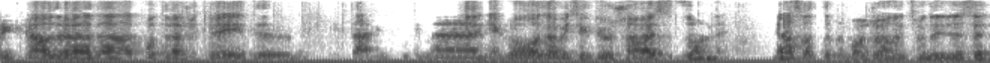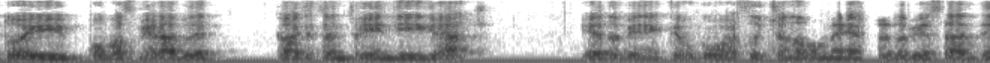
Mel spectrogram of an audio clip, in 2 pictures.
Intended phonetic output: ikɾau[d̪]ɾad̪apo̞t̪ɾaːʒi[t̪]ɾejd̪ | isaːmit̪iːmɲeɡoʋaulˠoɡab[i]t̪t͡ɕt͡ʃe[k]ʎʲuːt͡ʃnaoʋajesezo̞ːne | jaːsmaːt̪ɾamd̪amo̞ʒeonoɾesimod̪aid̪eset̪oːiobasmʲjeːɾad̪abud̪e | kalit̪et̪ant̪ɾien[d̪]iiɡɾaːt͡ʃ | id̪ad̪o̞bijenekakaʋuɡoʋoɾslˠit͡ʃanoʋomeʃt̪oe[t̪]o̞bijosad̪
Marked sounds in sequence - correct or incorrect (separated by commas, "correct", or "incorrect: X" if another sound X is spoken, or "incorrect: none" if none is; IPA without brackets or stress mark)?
correct, correct, correct, correct, correct, incorrect: d̪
